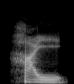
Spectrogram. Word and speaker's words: 係: Hi. The difference is that to be is pronounced with a lowle tone and to be located is pronounced with a mid-risising tone.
